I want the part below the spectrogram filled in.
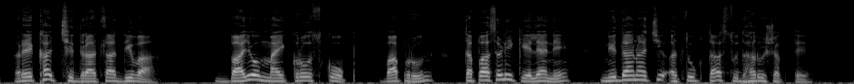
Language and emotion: Marathi, neutral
